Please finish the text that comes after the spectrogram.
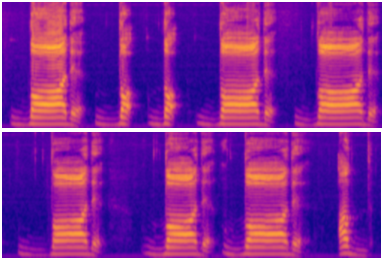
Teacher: It comes from the side of the tongue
